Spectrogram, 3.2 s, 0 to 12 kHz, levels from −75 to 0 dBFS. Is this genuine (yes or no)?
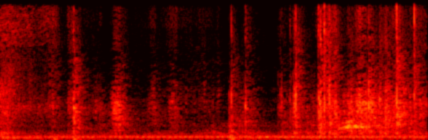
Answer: yes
